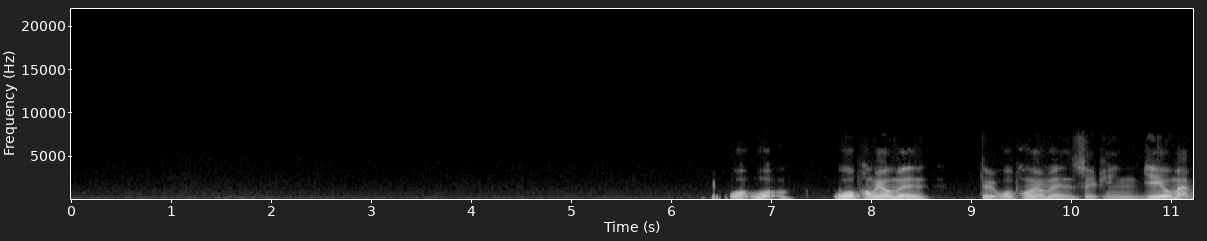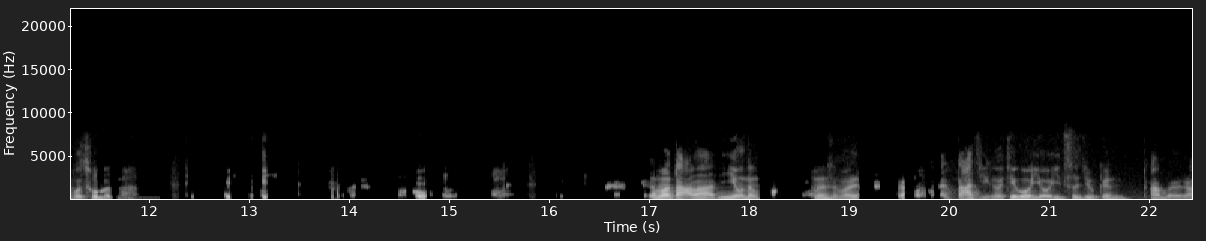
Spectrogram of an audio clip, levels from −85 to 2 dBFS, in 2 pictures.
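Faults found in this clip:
Speech suppressed in double talk, 11.49 to 19.97 s: echo canceller likely unable to separate near talker from loudspeaker echo during overlap. Talker repeatedly dipped, deepest around 40 dB, about five seconds affected in total.

Other side's voice leaking through, 11.76 to 11.89 s and 14.93 to 15.56 s: residual loudspeaker echo likely not fully cancelled at the microphone. Faint second voice, well below the talker, stronger in the later stretch.

Background gated by the echo canceller, 12.05 to 12.10 s and 15.21 to 16.15 s: hard microphone attenuation while the loudspeaker played. Room tone drops out, about 21 dB then about 34 dB, briefly each time.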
